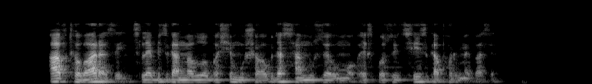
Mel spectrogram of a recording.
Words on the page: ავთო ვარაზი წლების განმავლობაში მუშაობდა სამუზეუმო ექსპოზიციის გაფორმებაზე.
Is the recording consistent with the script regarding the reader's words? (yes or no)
yes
